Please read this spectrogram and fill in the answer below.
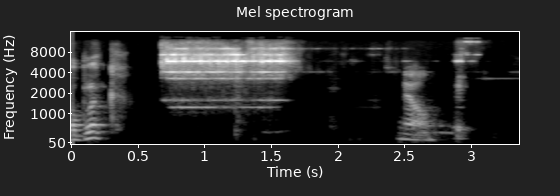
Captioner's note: phone ringing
